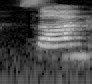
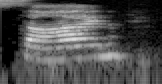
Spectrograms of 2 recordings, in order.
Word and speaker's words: sine: of the whole word no it is not the word sin it is not the word sin it's a long I please don't call it sin because then that tells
